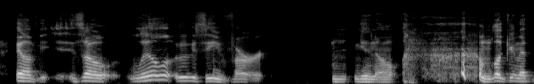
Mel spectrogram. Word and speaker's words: Lil Uzi Vert: and everywhere and now if you say Lil Uzi vert's name Lil Uzi vert it's it's spelled l-i-l you oh my god really p-r-t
